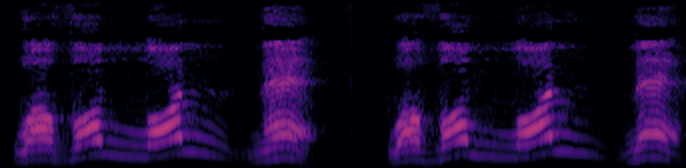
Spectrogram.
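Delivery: وظللنا slow, thick first lam, thin second lam; tajweed demo. Shown as a demonstration. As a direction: recite وظللنا slowly, light sukun lam. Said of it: "خلي بالكم من ترقيق اللام الساكنة".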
